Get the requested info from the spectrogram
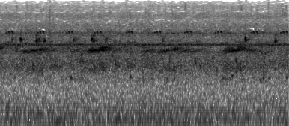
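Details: Frogs calling at a lake: a dense, steady chorus of high trilling calls, with a few louder croaks standing out around the middle and near the end over constant background hum.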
